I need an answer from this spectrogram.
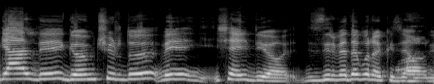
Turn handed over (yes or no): yes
